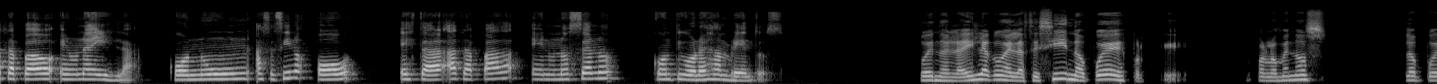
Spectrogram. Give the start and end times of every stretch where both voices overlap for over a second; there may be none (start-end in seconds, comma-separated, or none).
none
